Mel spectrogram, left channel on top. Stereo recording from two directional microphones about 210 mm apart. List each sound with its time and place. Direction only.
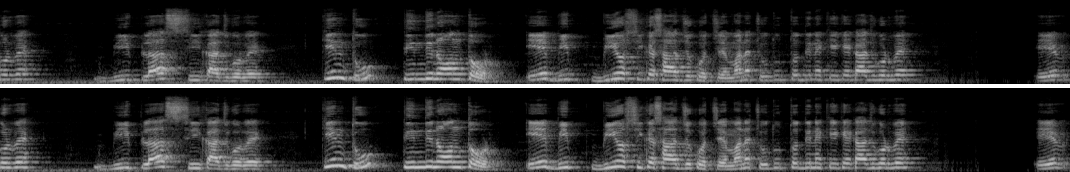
0.0 s a man's voice: 45° right (ahead or behind)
